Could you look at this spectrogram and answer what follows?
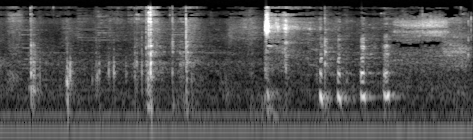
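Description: Plastic disposable food containers being handled: scattered sharp clicks and taps, with a steady low hum underneath.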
